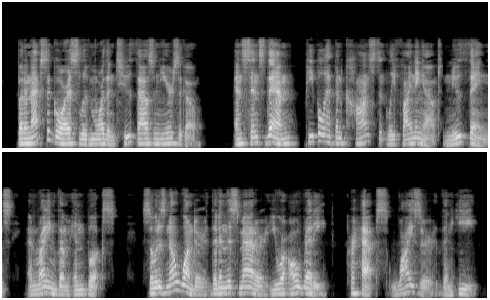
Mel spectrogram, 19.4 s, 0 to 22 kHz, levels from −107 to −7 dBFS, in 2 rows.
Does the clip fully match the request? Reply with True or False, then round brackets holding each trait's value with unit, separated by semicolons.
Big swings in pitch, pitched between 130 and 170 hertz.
False (4.1 semitones; 135 Hz)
